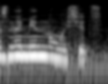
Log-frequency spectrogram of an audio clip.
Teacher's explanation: то есть тот, кто носит знамена, «знаменоносец». Но один слог «но» упал вот в результате гаплологии, получился «знаменосец». · Term: гаплология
